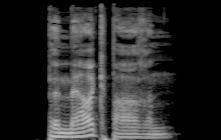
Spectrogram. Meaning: inflection of bemerkbar: 1. strong genitive masculine/neuter singular 2. weak/mixed genitive/dative all-gender singular 3. strong/weak/mixed accusative masculine singular 4. strong dative plural
- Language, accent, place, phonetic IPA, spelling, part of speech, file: German, Germany, Berlin, [bəˈmɛʁkbaːʁən], bemerkbaren, adjective, De-bemerkbaren.ogg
